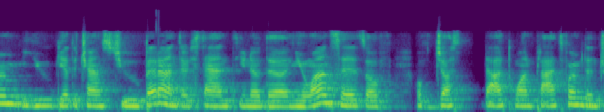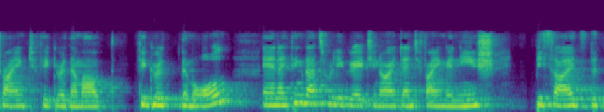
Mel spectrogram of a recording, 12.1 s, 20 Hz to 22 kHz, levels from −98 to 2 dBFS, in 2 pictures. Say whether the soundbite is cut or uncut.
cut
